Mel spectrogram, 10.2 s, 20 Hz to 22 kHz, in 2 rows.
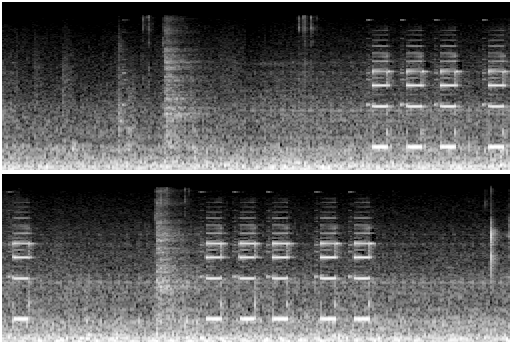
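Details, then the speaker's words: Simulated Alaris PCA pump with end-tidal CO2 module during continuous narcotic infusion: as the patient's respiratory rate falls below set limits, repeating high-pitched capnography alarm beeps sound in two bursts and the PCA enters pause protocol. "tell the patient to take a big deep breath, come out of that alarm. Now we're in a pause protocol, the patient did not come up enough and recover enough because it dipped below the settings that were set in the end tidal module."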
